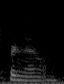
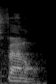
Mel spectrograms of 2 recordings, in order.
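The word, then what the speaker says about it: Fennell: I thought it was fernel is there an r in there I thought it was just fennel we're gonna have to fact check this it's fennel pause the podel oh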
